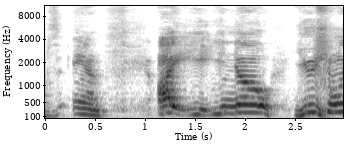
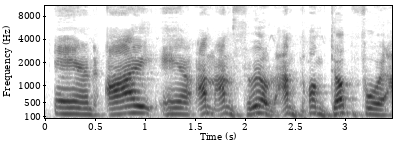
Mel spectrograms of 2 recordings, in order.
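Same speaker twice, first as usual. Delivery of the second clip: ordinary talk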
